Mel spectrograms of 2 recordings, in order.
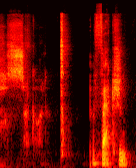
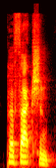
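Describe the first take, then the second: First: Breathy hushed savoring; whispered delight. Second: 1 excited. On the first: Savoring the toast in a hushed whisper. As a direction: whisper it like tasting bliss. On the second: Loud repeat after whisper. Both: Real, not acted.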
